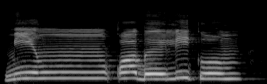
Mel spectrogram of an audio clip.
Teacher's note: یا دیکھیں من، یہاں نون ساکن ہے، نون ساکن کے بعد جو ہے قوف آ رہا ہے، اور قوف جو ہے اکفا کا ورڈ ہے تو ہم یہ اکفا کریں گے، نون ساکن کی آواز کو ناک میں چھپائیں گے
